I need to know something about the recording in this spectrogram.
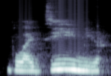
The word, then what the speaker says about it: Vladimir: the world for example what we call as Vladimir in English we call our Russian President Vladimir Vladimir never say lady meal if you're in Russia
